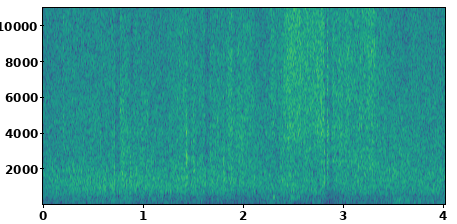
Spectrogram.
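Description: Congregation applauding: a dense, even clapping that swells in at first and then holds steady.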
